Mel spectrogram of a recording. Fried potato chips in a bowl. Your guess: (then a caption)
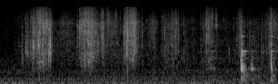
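Crispy. Triple-cooked potato chips, seasoned after a third fry at 190 °C, are rolled around in a bowl, giving bursts of dry, crisp crunching and crackling that is mostly high-pitched. The chips are crispy and perfectly done.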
